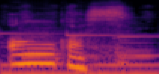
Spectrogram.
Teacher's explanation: vokal O, tengah bawah belakang bundar pada kata ongkos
